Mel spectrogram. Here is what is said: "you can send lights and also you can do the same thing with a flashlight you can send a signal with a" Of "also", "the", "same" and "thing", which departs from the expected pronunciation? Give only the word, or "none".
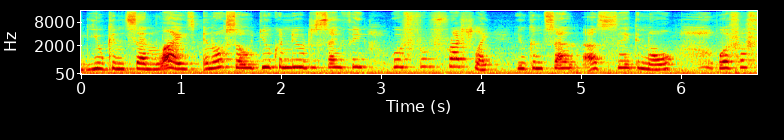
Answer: none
